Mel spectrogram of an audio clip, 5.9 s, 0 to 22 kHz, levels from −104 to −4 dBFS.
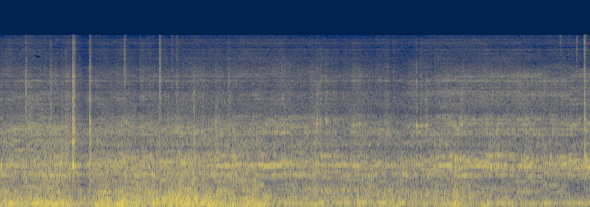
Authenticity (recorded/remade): remade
